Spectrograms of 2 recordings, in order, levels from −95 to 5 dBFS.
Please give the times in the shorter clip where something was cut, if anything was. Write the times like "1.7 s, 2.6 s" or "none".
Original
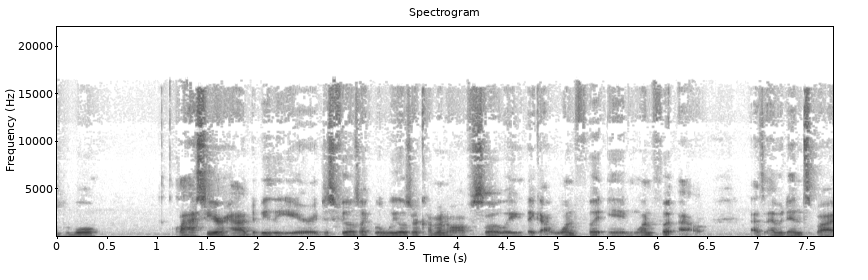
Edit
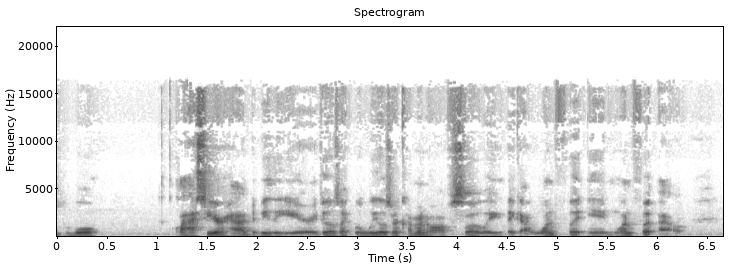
2.6 s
